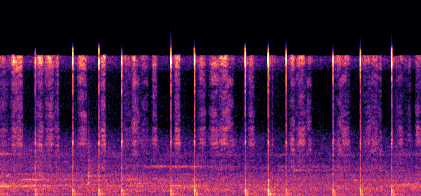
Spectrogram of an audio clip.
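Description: Marker or pen writing by hand on a board as a teacher writes an accounting working note, a steady run of close scratchy strokes and taps at a regular rhythm.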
